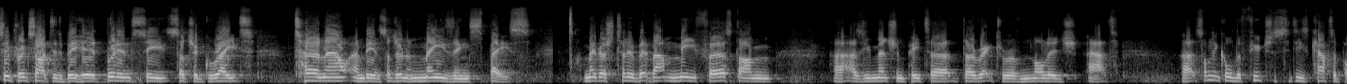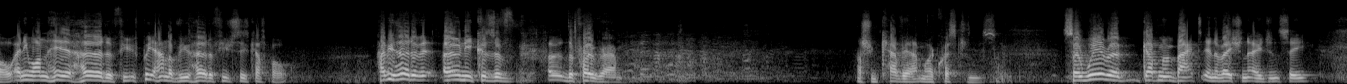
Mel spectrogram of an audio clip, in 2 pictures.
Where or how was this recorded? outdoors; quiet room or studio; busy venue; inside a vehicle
busy venue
